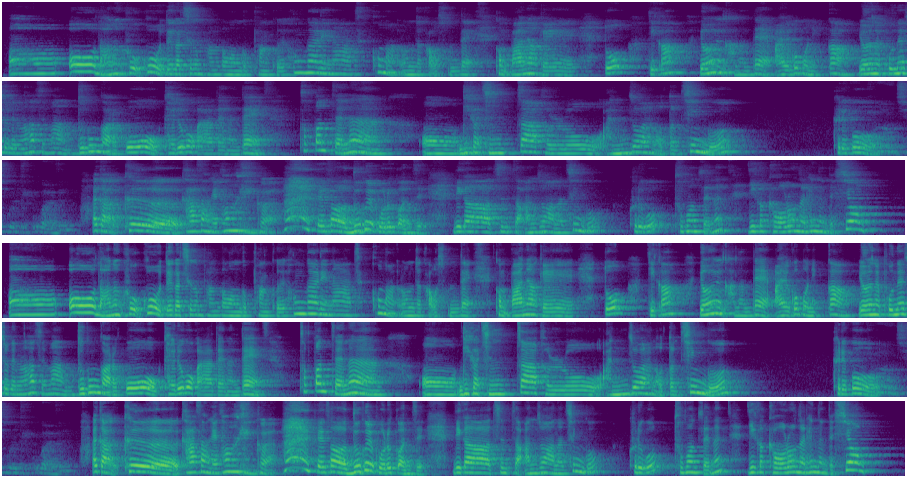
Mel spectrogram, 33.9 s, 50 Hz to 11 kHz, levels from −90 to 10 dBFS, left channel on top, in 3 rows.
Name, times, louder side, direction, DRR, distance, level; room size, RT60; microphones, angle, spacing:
voice 1, 0.1-14.8 15.0-20.4 21.7-22.3 23.7-30.1 30.5-33.4, right 4 dB, 75° right, 10 dB, 0.5 m, -23 dB
voice 2, 6.6-6.9 15.3-15.6 21.8-23.4 25.6-25.7 26.5-26.9, right 1 dB, 10° right, -8 dB, 1.9 m, -44 dB
6.7 x 5.0 x 3.7 m, 0.86 s
head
